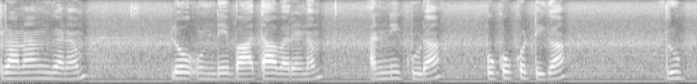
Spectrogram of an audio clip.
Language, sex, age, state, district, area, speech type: Telugu, female, 18-30, Telangana, Nirmal, rural, spontaneous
